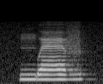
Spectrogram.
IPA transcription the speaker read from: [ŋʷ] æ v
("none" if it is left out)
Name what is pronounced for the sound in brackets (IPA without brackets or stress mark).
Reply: ŋʷ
